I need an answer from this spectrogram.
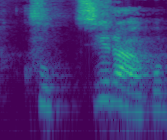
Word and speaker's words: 굵지: 연필이 굵지 않다 라고 할 때는 리을 기역 뒤에 기역이 아니라 지읒으로 시작하는 어미가 오니까 굵지라고 발음하고 얘도 굵다라고 발음해요.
